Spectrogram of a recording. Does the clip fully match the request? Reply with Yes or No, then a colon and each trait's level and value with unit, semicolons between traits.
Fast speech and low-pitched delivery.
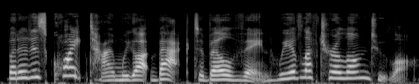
No: fast, 245 wpm; high, 245 Hz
